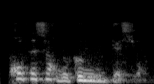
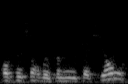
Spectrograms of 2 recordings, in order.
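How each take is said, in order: First: It is said slowly in a calm, steady way. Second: It is said hurriedly, sounding out of breath. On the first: The speaker calls it right. "Je vais doucement. Je dois être posé" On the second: The speaker calls it wrong. "Je serai essoufflé"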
